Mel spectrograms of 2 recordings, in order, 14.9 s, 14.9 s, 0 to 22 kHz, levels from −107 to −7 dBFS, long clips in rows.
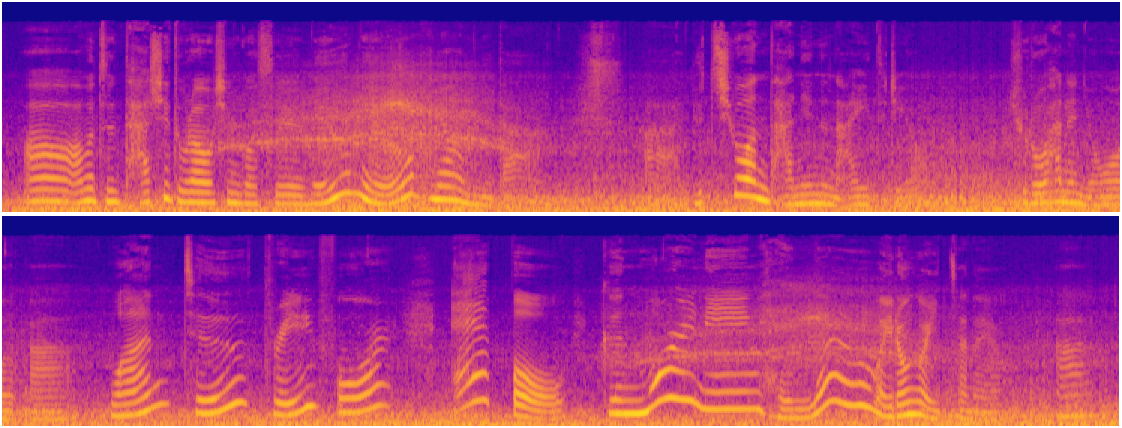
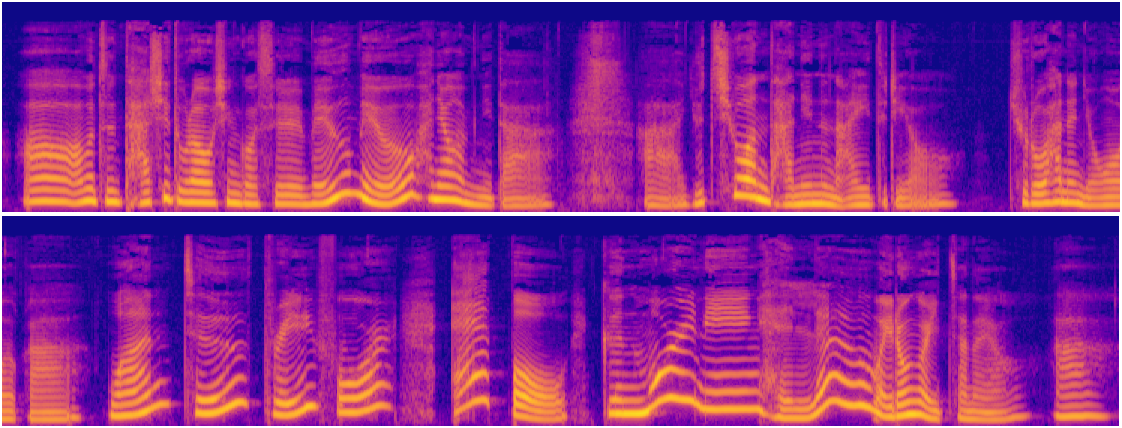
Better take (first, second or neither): second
